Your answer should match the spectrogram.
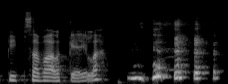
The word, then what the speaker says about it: Pipsa Valkeila: your last name yeah my name is pepsavalkayla the same as it's it is spelled so not that hard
